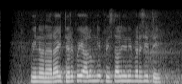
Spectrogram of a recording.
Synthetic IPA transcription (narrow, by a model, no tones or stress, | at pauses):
winɔnaɾaiɖ̥ə̤rkuialumnipɾist̪aljunifərs̬it̪i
